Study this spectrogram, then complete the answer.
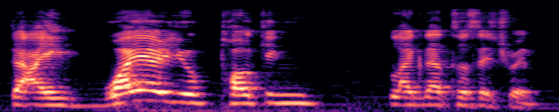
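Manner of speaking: normal talking voice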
